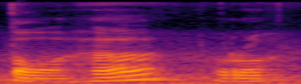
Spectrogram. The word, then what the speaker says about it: taharah: Ni cara bacanya taharah.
